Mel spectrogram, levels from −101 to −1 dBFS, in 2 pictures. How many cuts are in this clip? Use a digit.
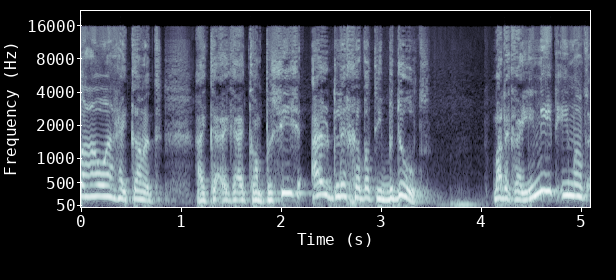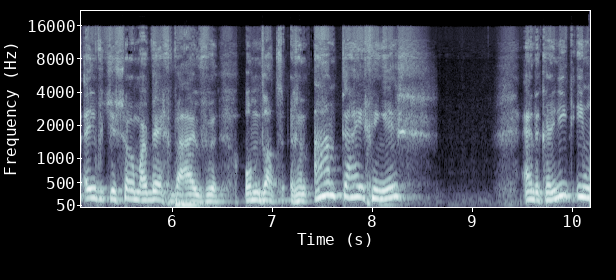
1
